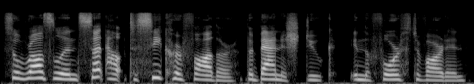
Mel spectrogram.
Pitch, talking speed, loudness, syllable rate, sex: 225 Hz, 200 wpm, -20 LUFS, 5.3 syllables/s, female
